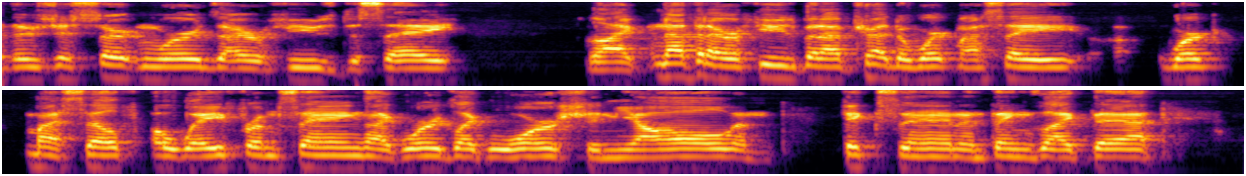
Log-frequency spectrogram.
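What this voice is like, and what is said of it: Southern American accent. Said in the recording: “I have a thick southern accent, but I personally went on a vendetta to change it. And I'm okay with having my southern accent.”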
